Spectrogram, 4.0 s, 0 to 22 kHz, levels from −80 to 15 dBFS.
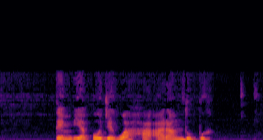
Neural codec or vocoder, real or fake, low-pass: none; real; 10.8 kHz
